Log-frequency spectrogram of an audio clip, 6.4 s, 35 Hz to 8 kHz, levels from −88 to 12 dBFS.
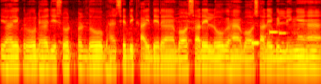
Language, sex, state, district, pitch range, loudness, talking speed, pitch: Hindi, male, Bihar, West Champaran, 100-105 Hz, -17 LUFS, 195 wpm, 100 Hz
